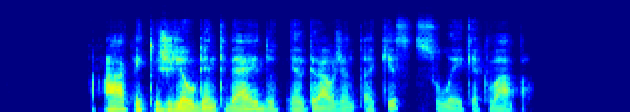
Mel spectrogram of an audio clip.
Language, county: Lithuanian, Klaipėda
